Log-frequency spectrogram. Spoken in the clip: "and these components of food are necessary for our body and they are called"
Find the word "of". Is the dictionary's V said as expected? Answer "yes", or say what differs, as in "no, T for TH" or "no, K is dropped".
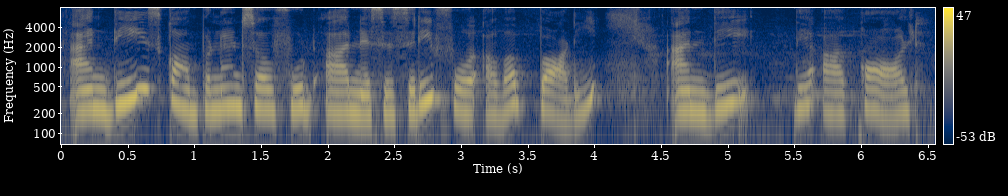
yes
